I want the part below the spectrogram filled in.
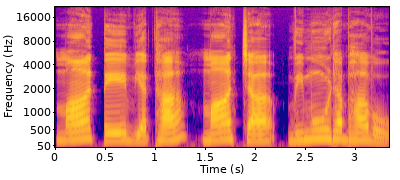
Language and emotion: Kannada, neutral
